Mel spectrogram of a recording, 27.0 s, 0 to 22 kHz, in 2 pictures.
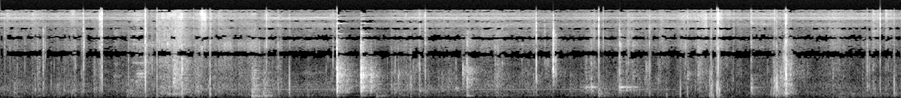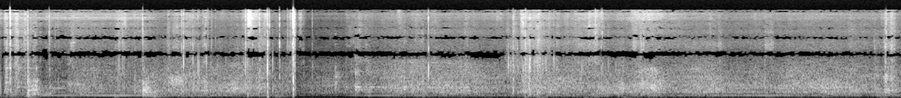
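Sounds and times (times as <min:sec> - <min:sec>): rustling: 0:18.8 - 0:27.0.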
